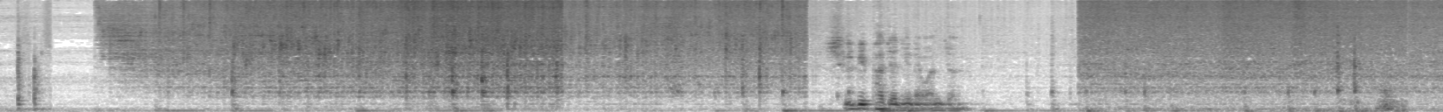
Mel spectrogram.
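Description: Food sizzles loudly in hot oil in a frying pan.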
